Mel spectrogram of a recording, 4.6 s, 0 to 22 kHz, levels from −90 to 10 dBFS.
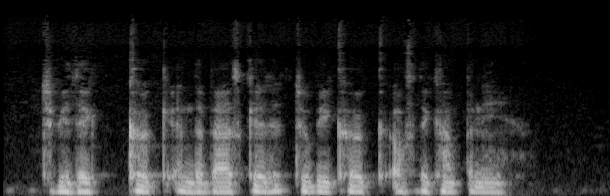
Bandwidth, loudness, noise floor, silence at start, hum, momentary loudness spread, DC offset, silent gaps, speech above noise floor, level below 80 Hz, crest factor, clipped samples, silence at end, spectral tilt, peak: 6 kHz; -19 LUFS; -63 dBFS; 0.3 s; none; 5 LU; under 0.1%; none; 45 dB; -46 dBFS; 18 dB; under 0.1%; 0.8 s; -9.5 dB/octave; -2 dBFS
